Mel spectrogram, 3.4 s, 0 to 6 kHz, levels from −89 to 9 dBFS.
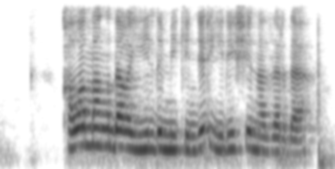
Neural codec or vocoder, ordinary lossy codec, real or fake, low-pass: none; none; real; 5.4 kHz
